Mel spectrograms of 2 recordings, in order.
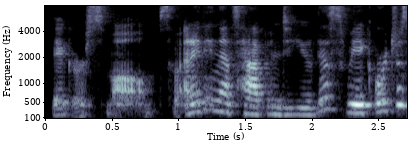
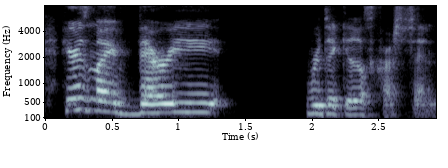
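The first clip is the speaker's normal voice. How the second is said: ordinary talk, nothing marked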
